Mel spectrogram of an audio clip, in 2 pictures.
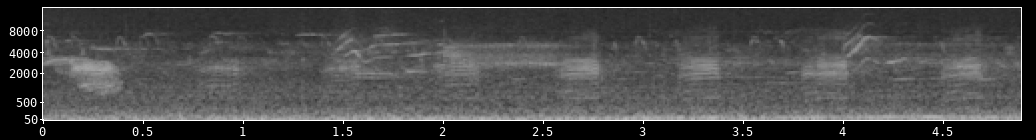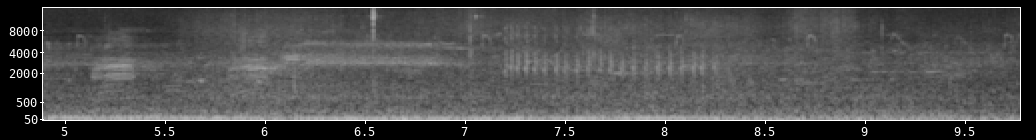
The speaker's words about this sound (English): We heard a mallard duck simply quacking away.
